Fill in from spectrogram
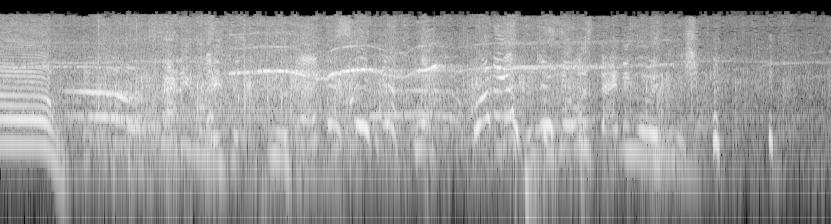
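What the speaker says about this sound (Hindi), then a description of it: "सुपर, जोरदार तालियां।" An audience gives loud applause after a performance, with cheering, whistling and excited voices layered over dense clapping that carries steadily throughout.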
